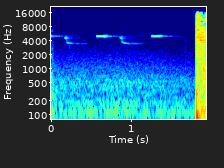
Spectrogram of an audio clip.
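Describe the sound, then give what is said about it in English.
A Stateside Vodka glass bottle suddenly smashes at the very end, a loud, sharp burst. Before it there is near-silence with a few faint, high-pitched tones. “You're telling me that bottle is cut in half?”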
